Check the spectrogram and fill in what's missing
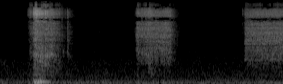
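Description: A La Roche-Posay facial mist sprays in three short hissing bursts, the first sharp and strongest, the others softer and evenly spaced, close and otherwise quiet.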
